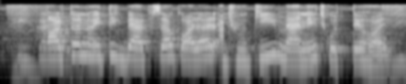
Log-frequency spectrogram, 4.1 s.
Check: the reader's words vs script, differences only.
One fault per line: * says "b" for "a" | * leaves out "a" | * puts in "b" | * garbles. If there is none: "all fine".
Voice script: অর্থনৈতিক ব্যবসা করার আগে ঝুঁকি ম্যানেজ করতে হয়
* leaves out "আগে"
